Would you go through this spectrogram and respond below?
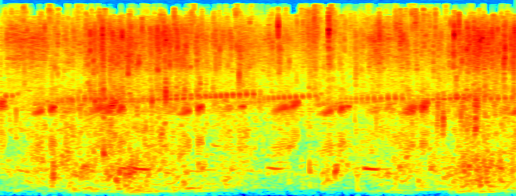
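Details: Frogs calling at a pond at night, short croaks and brief rattling trills overlapping in a dense chorus, with soft background ambience.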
